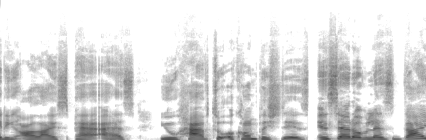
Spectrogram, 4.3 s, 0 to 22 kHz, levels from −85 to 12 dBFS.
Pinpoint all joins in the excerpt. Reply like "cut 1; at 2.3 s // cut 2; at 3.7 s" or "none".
none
